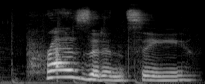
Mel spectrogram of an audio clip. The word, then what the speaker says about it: presidency: sure you have them presidency the stress is on the pre constituency the stress is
